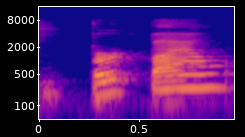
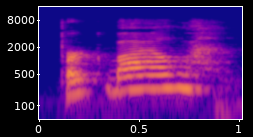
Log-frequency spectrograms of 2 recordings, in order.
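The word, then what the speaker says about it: Berkebile: just W Bob okay I think it's pronounced the name is Burke bile I'm sorry um it's b e r ke e b i l e from again Burk bile Nelson love and Associates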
